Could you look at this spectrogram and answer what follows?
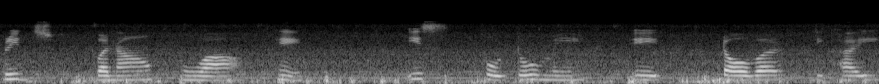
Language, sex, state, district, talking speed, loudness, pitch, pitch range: Hindi, female, Madhya Pradesh, Dhar, 70 wpm, -20 LUFS, 205 Hz, 200-210 Hz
